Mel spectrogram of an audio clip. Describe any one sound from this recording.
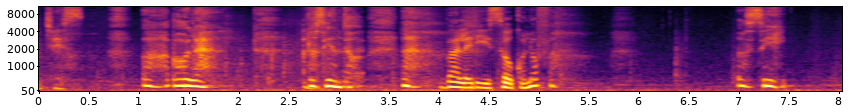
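A second woman answers.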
